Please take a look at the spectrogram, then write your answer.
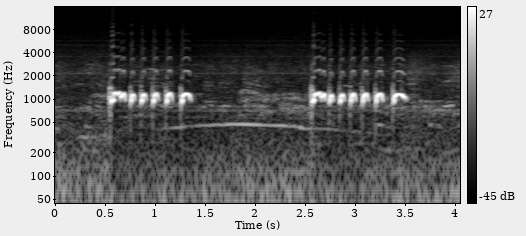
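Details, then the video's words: Local zebra dove (perkutut lokal) singing, used as a lure recording to set other doves singing: two quick runs of six or seven bright, bubbly staccato notes about two seconds apart, with a faint low steady hum between. "Perkutut Lokal Suara Plong"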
